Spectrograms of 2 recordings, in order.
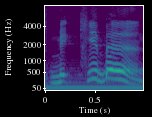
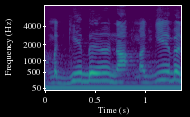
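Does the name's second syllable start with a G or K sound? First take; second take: K sound; G sound. First: The second syllable starts with a K sound. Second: The second syllable starts with a G sound. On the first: The speaker calls it right. "It's McKibben" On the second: The speaker calls it wrong. "not McGibben"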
